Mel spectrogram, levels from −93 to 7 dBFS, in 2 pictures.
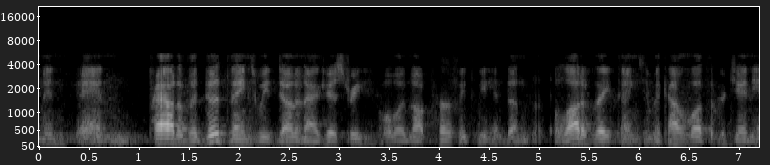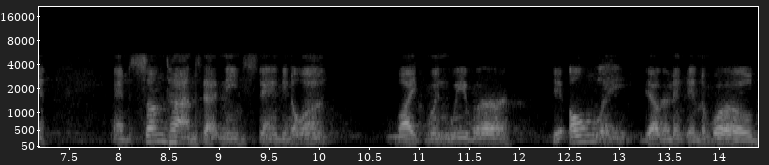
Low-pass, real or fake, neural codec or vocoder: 5.4 kHz; fake; codec, 24 kHz, 0.9 kbps, WavTokenizer, medium speech release version 2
